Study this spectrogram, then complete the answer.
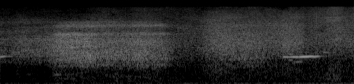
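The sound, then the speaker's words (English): A dense, continuous hiss of thousands of snakes of every size and shape, breeding beneath a bridge over a ravine, rising and falling in two broad surges with a faint thin whistle near the end. No voices are heard. “Every size and shape of snake known to man. Thousand upon thousand of them, all breeding happily, waiting for their next feast day to come along.”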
